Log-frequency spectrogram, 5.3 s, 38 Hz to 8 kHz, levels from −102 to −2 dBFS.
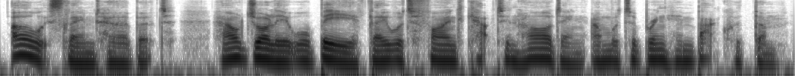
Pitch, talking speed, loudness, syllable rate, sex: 110 Hz, 260 wpm, -19 LUFS, 6.5 syllables/s, male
